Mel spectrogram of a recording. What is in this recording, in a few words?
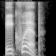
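"equip", English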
